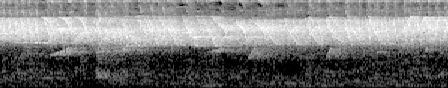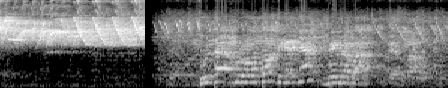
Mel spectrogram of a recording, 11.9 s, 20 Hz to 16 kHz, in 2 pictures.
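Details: Canaries at a singing contest held in the Linggarjati auditorium, Kuningan, on 11 June 2023. Many birds keep up a dense, shrill chorus of fast trills for about eight seconds. After an abrupt cut, lower, more varied warbling phrases follow.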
